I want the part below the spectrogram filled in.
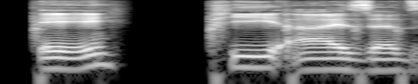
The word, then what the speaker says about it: apizza: And like it was In what's it called, New England, they spell it A P I Z Z A, but they pronounce it Apiz.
